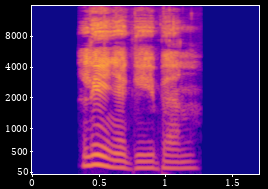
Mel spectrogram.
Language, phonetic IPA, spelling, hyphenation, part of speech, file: Hungarian, [ˈleːɲɛɡeːbɛn], lényegében, lé‧nye‧gé‧ben, adverb / noun, Hu-lényegében.ogg
- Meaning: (adverb) virtually, practically, in essence; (noun) inessive of lényege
